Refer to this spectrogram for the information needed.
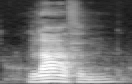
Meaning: to quench one's thirst
- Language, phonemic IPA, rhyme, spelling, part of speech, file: Dutch, /ˈlaː.vən/, -aːvən, laven, verb, Nl-laven.ogg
